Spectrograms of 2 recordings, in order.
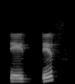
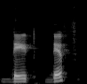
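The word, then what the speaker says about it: DATEDIF: and then we have date diff usually most of the excel users pronounce it as dated if but it's date difference so date diff then we will see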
